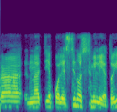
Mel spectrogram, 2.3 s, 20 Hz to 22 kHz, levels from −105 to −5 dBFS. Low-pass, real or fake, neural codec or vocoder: 7.2 kHz; real; none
